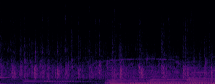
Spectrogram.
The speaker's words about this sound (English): let's give this family a hand.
